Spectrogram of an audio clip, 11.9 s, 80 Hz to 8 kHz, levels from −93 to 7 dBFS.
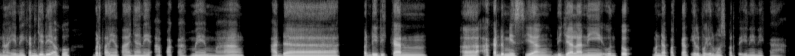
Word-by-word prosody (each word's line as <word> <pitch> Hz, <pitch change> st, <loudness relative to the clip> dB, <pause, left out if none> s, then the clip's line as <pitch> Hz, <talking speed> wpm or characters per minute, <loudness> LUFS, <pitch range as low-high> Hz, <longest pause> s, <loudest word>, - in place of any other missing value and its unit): Nah 115 Hz, +1 st, -5 dB
ini 165 Hz, +8 st, -2 dB
kan 210 Hz, -3 st, +2 dB
jadi 170 Hz, -1 st, +3 dB
aku 200 Hz, +2 st, 0 dB, 0.3 s
bertanya-tanya 130 Hz, +8 st, -2 dB
nih 150 Hz, -5 st, -2 dB
apakah 130 Hz, +4 st, -8 dB
memang 120 Hz, -4 st, -3 dB, 0.4 s
ada, 110 Hz, 0 st, +3 dB, 1.0 s
pendidikan, 130 Hz, +2 st, +2 dB, 0.5 s
eee, 120 Hz, +1 st, +2 dB
akademis 140 Hz, +3 st, +2 dB
yang 130 Hz, +3 st, +3 dB
dijalani 130 Hz, +3 st, +3 dB
untuk 120 Hz, +7 st, +1 dB, 0.3 s
mendapatkan 120 Hz, +1 st, -2 dB
ilmu-ilmu 120 Hz, +1 st, -2 dB
seperti 120 Hz, -, -10 dB
ini 115 Hz, -, -4 dB
nih, 110 Hz, -1 st, -9 dB
Kak? 95 Hz, -3 st, -19 dB
125 Hz, 110 wpm, -24 LUFS, 115-140 Hz, 1.0 s, jadi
